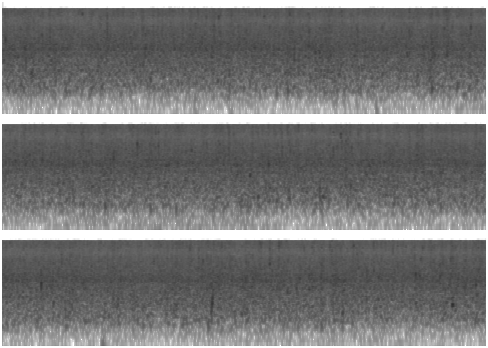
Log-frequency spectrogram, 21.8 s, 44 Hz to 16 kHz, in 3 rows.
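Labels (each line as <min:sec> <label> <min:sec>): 0:00.1 Water runs powerfully down a mountain. 0:21.3
0:17.5 Water bubbling. 0:18.4
0:20.8 Water bubbling. 0:21.8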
